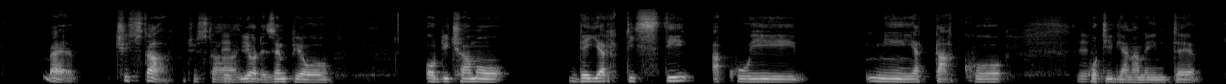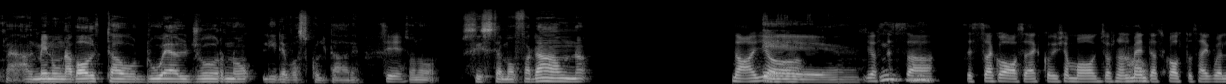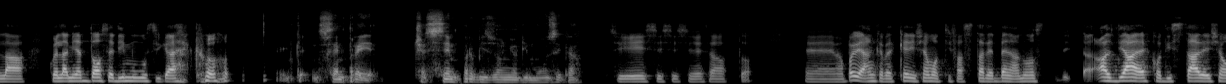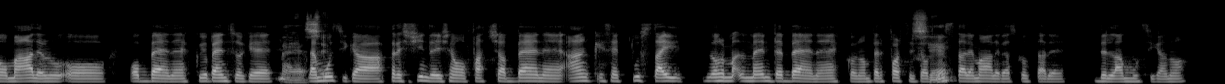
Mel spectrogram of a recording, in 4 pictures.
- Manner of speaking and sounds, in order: drawn out: "e"; chuckle; "diciamo" said as "iciamo"; "diciamo" said as "iciamo"
- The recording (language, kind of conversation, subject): Italian, unstructured, In che modo la musica può cambiare il tuo umore?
